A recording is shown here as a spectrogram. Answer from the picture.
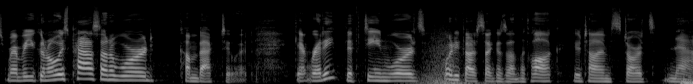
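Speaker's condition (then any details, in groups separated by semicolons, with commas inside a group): No condition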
